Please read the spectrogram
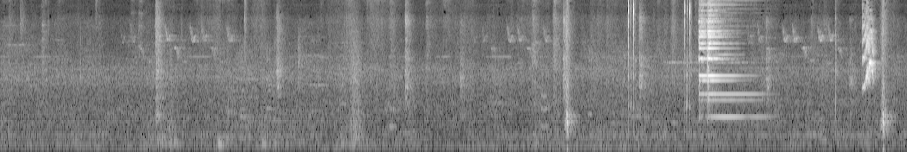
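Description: A bell struck once about three-quarters of the way through, ringing out and fading over a second and a half. Scattered light knocks sound over a steady background hiss, and there is a brief high chirp near the end.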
